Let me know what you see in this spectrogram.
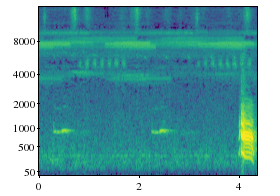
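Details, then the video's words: Night recording from Amami Oshima of the endemic, protected Otton frog: quiet whistled notes and a thin insect trill, then one sudden, loud, harsh croak bursting in at the very end. "オットンガエルの鳴き声 Sound of Otton Frog"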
